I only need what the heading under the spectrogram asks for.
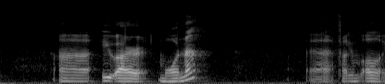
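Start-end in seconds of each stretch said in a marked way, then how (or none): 1.0-2.0 Mona lifted in a rising tone. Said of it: "So we will use rising tone".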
